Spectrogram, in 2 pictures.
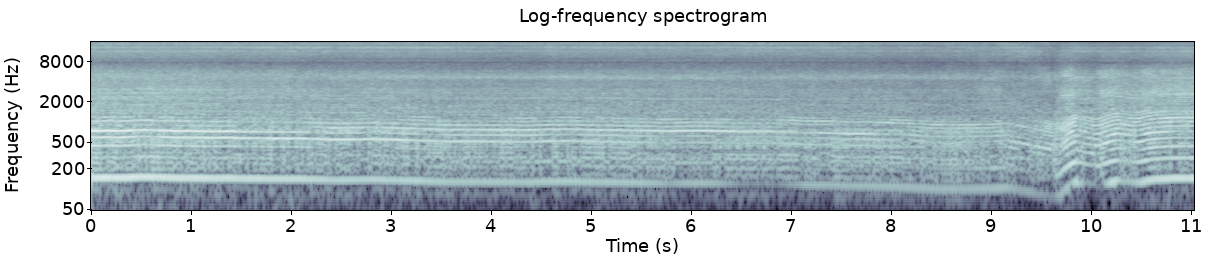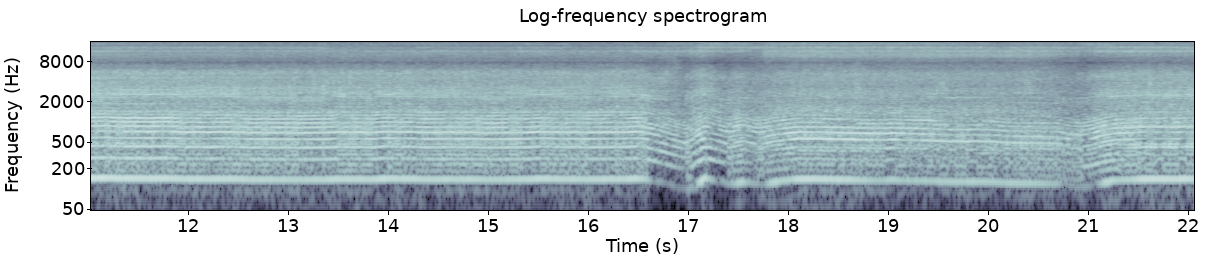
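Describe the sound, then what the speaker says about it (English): Chainsaw carving a winter cardinal sculpture from wood, its engine droning steadily and loud, with two sharp revving dips and surges as the blade bites into the workpiece. "so that hopefully I don't chip them off with a chainsaw"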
